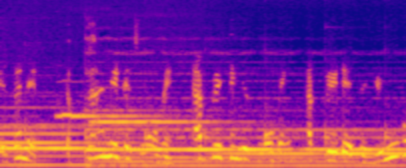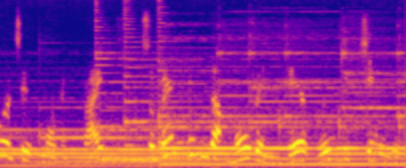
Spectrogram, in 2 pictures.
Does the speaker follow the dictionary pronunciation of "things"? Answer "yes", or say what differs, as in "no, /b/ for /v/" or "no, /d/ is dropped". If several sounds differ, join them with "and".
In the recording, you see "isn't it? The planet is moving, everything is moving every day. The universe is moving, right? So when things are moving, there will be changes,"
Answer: no, /s/ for /θ/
